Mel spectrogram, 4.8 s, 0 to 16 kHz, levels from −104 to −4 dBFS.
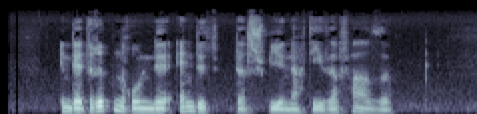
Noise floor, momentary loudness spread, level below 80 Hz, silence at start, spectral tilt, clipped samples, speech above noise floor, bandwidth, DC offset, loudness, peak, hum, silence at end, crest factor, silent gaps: -63 dBFS; 10 LU; -58 dBFS; 0.6 s; -5 dB/octave; under 0.1%; 34 dB; 11 kHz; under 0.1%; -30 LUFS; -10 dBFS; none; 0.9 s; 20 dB; none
